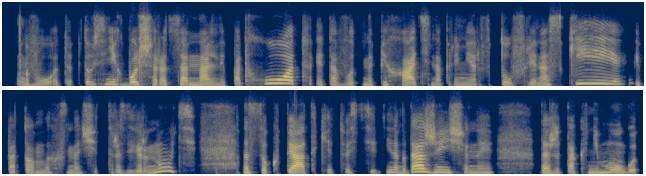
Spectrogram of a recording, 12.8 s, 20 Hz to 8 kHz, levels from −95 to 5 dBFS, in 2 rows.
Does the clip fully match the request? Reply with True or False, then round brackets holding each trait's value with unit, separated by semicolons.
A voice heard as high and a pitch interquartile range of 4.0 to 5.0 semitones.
True (195 Hz; 4.3 semitones)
